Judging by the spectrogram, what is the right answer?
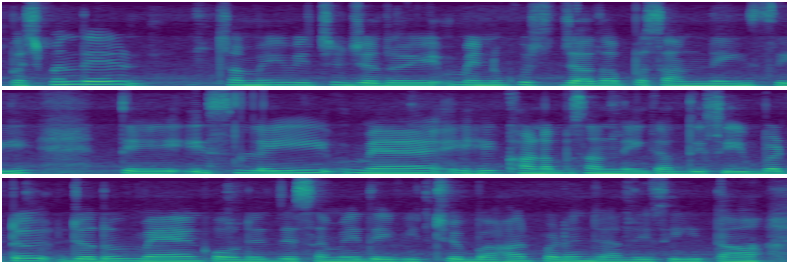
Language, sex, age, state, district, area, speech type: Punjabi, female, 18-30, Punjab, Mansa, urban, spontaneous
